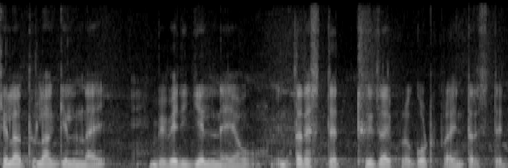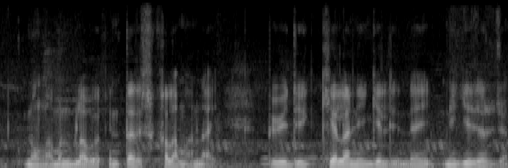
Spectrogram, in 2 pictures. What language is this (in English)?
Bodo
